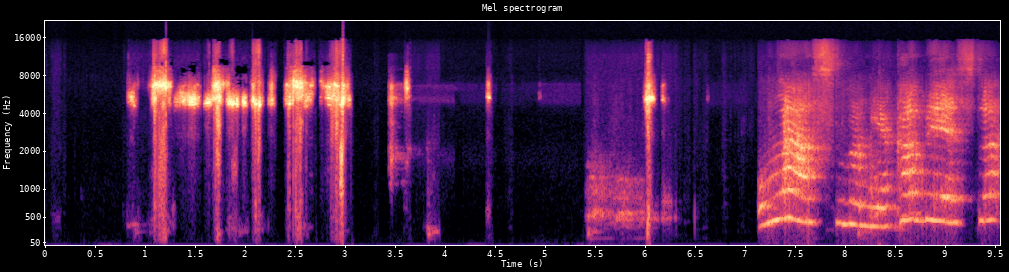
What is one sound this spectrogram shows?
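A young child talks and laughs over an online call.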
